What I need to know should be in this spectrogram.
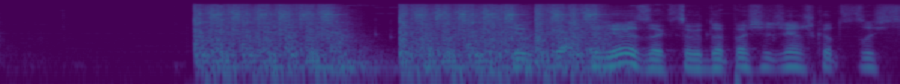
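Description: An automatic rifle fires rapid bursts in an echoing tunnel.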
